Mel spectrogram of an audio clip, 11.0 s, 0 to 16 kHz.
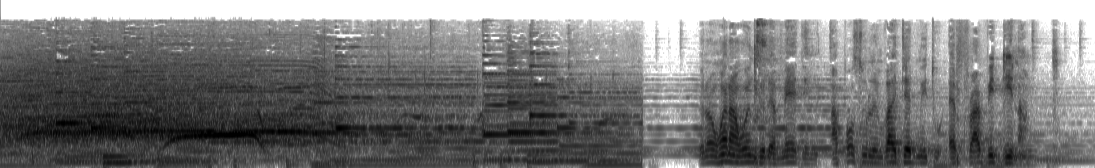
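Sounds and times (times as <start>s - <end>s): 
large church audience shouting and cheering: 0.0s - 5.8s
individual voices whooping: 0.1s - 3.4s
speech: 7.3s - 10.4s.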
